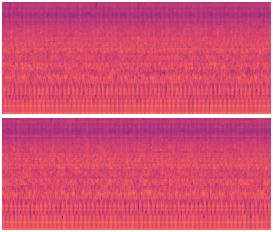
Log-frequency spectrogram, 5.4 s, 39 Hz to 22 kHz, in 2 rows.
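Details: 2019 Hyundai Tucson 2.0L GDI Nu, 24,000 miles, on Mobil1 5W-20 with a NAPA filter under 1,500 miles old: steady, even knock a couple of times a second at cold idle. Owner suspects piston slap, not confirmed; switching to 5W-30 only slightly improved it.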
